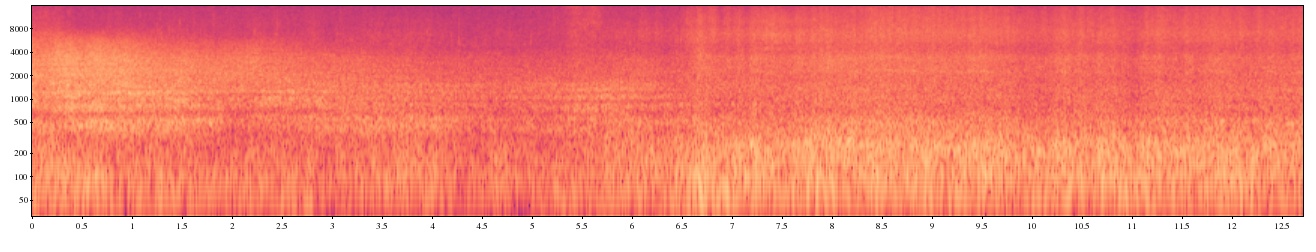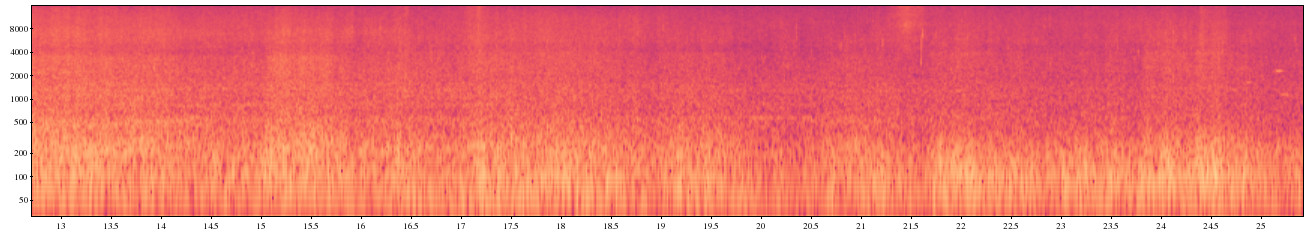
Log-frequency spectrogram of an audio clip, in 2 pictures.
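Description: Strong wind blasts across a camera microphone at Schiphol Airport, a loud, continuous low rumble and roar that swells and eases in gusts for the whole stretch.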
